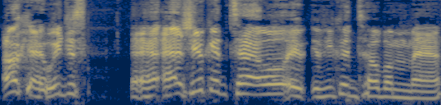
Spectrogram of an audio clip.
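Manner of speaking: full-on, high-pitched screaming up close. Starting a review next to another person, screaming. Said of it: "you don't need to be screaming at me".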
